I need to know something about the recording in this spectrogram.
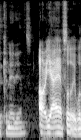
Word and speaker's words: Canadiens: to name its hockey team the Canadians or Canadiens? How am I supposed to pronounce that? Well, Canadian ends with the E is just a French pronunciation, so it's like Canadien, but we just say Canadians.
